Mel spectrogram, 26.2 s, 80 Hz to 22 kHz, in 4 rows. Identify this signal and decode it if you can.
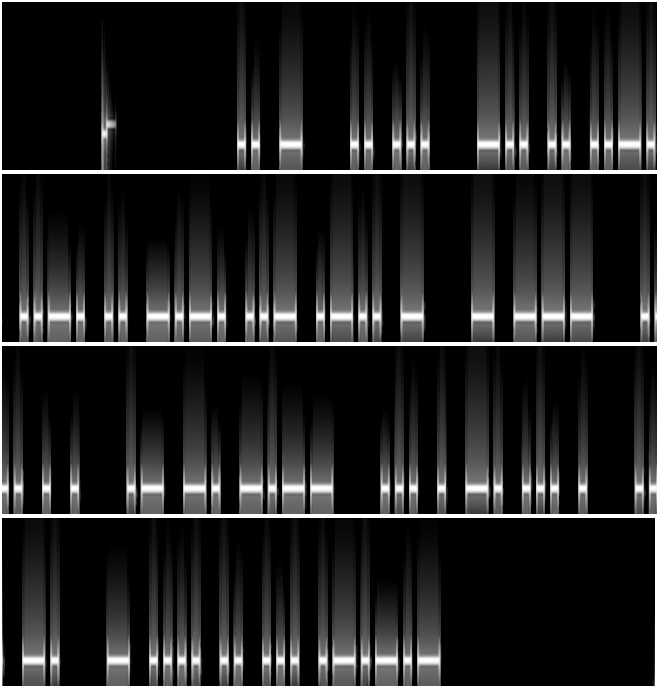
Morse code, heard as a keyed tone, about 17 wpm, 700 Hz. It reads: IT IS DIFFICULT TO SEE ANY SENSE IN THIS.
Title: Sentences from Top 1000 Words - Review Part 4 - 17wpm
